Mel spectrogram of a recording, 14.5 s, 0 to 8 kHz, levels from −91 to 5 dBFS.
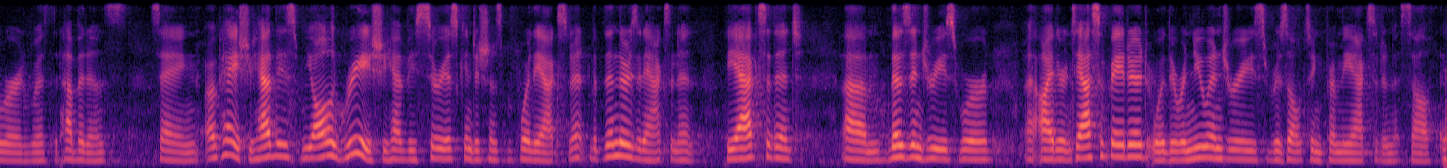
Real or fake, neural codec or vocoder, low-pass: fake; codec, 24 kHz, 0.9 kbps, WavTokenizer, small release; 7.2 kHz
